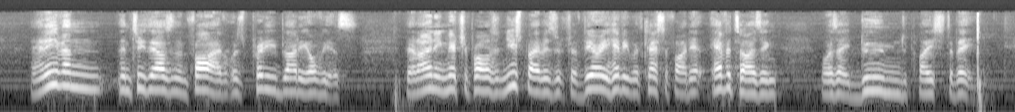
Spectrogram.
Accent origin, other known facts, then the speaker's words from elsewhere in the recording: Palmerston North, Manawatū-Whanganui, New Zealand; You know, I grew up in Palmerston North.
